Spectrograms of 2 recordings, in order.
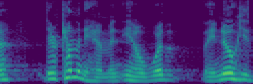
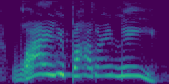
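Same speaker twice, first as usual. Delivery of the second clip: higher, softer put-upon whine; annoyed attitude; 7 semitones higher, 7 dB quieter than usual. Shown as a demonstration. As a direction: brush them off as a bother. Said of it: "Can you hear his attitude?".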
